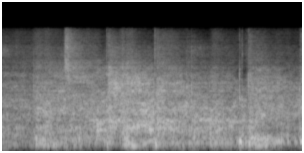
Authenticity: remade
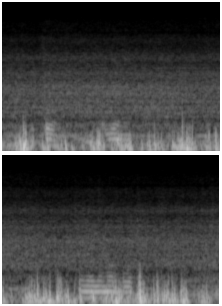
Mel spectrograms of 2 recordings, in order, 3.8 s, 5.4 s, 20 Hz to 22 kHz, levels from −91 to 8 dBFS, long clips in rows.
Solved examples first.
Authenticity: recorded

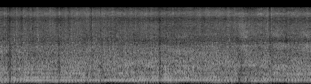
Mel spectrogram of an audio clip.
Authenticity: remade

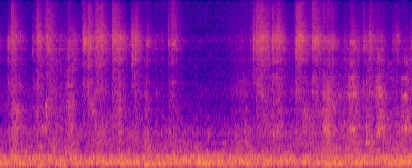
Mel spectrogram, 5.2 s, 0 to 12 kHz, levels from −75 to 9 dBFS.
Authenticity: remade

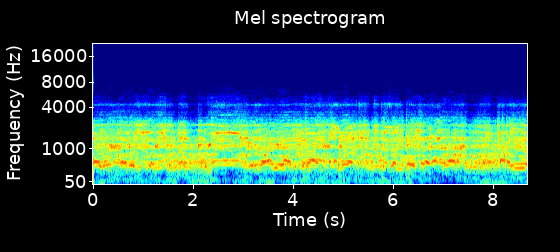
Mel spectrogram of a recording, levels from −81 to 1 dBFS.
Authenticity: remade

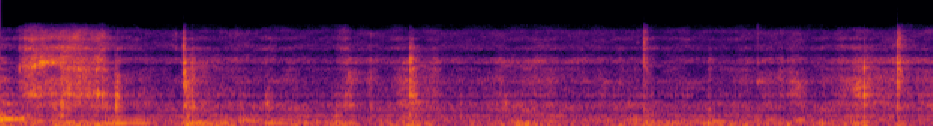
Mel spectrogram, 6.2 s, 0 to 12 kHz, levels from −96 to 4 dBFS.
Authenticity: remade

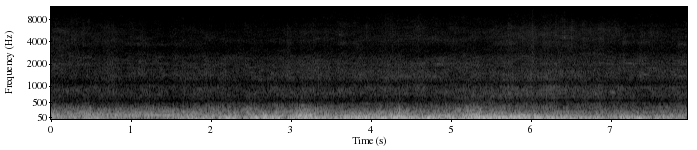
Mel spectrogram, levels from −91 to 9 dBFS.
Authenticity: remade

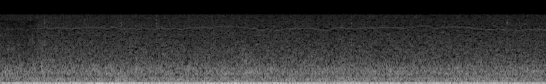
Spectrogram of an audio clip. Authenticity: recorded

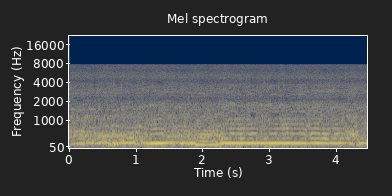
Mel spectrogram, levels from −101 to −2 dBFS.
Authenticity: remade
